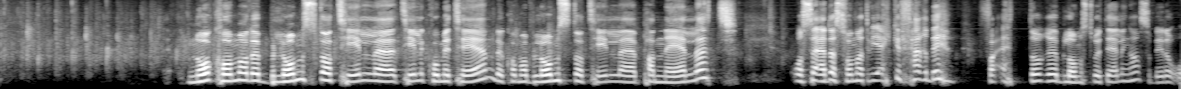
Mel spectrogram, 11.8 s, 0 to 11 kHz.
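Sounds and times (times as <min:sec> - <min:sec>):
audience applause indoors: 0:00.0 - 0:06.4
speech: 0:01.9 - 0:07.4, 0:08.0 - 0:11.7.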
